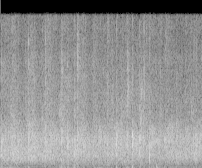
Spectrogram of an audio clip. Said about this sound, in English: Oh, come on, put your hands together. Come on, clap. Let the whole church clap.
